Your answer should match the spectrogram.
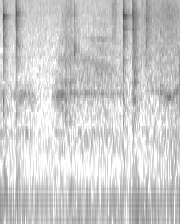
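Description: A few faint computer mouse clicks, one near the start and a quick cluster about a second and a half in, over a low steady room hum.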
